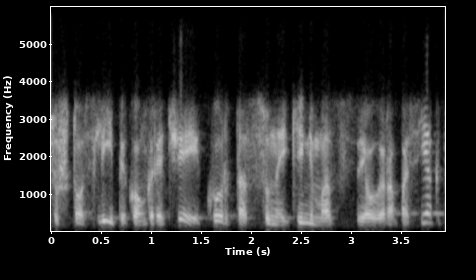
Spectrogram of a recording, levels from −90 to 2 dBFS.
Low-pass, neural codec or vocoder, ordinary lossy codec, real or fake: 5.4 kHz; none; Opus, 24 kbps; real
